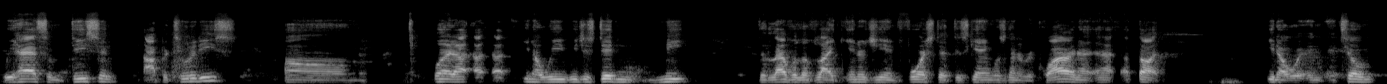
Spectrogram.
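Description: A middle-aged man, a head coach, answers postgame press questions in a measured, thoughtful way. He often pauses to find his words, and he is recorded on a desk microphone in an indoor press room. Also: fairly low pitch, fairly even intonation, fairly bright tone, breathy edge. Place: indoor press room before a sponsor backdrop. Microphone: desk microphone in front of him.

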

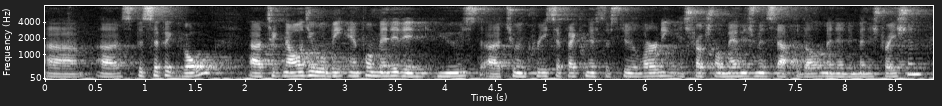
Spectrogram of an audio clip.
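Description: At a school district public hearing, a man in his thirties works through a list of items from the podium, his delivery peppered with ums and uhs. His medium-pitched voice comes with a bit of hiss or hum. The echo and distant reverb of a large, empty auditorium are audible through the podium mic.

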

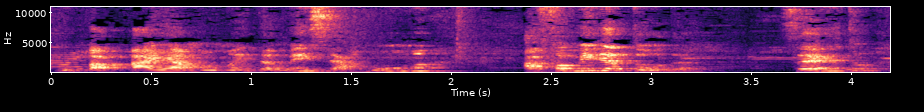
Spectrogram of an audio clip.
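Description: A Brazilian kindergarten teacher talks to small children in a patient, sing-song way and sounds words out slowly. Her voice sits at a middle pitch. The room is echoey, with faint music underneath. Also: big pitch swings. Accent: Brazilian Portuguese. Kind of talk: slow, clear online lesson for young children.

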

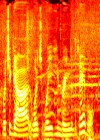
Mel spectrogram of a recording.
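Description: A man's voice: on the high side, fast, loud music behind the voice. A young man doing jokey, rambling let's-play commentary as channel host.

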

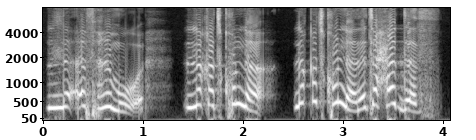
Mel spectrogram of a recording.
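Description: A woman reading the part of a gentle young female guide, soft-spoken and anxious. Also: very high voice, big pitch swings, a little slow, no echo, clean studio sound, pitched above the performer's own voice, full character voice. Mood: flustered.

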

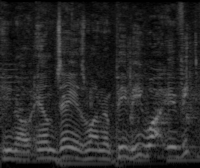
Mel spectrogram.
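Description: A man's voice: fairly high pitch, very fast, over music. A man telling a long, profane anecdote in casual talk, laughing often. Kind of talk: casual storytelling.

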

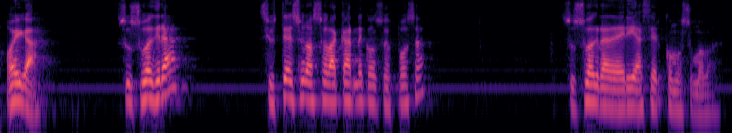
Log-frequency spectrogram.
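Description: High-voiced animated male pastor. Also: normal speed, long pauses. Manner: animated, joking, acts out voices while reading scripture. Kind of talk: lively sermon. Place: church.

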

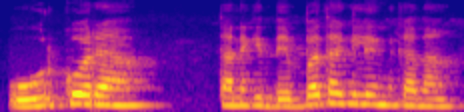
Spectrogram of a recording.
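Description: A woman voicing a gentle, caring older mother-in-law who soothes the family in a read-aloud story. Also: a little high, brisk, lightly acted.

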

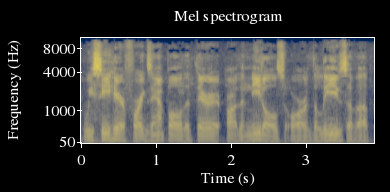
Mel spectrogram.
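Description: A man's voice: low-pitched, fairly even intonation, moderate pace, fairly bright tone, soft background music. A middle-aged man, a scientist, explaining informally in the field for a nature documentary. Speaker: paleobotanist. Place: outdoors at a rock shelter.

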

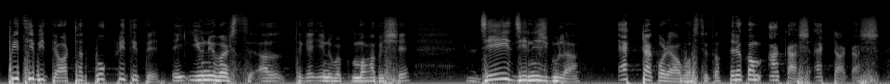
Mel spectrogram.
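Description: A man's voice: sits high, dark tone, no room sound. A man teaching an English grammar lesson, explaining step by step, asking questions and answering them himself, and mixing English terms into his speech. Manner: explains step by step, repeats key phrases.

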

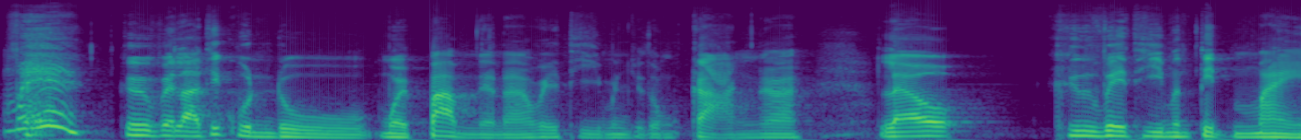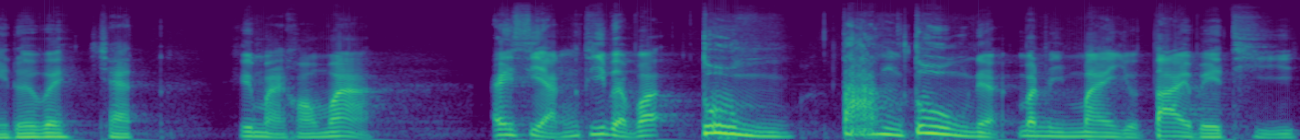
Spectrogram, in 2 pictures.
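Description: Animated streamer man, lively pitch. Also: brisk. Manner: animated, crude slang, acts out voices. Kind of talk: casual storytelling chat.

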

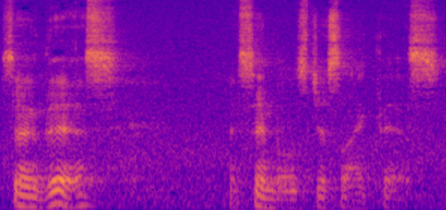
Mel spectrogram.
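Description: A radio restorer works through a repair at his indoor workbench, slowly muttering to himself as he goes in a hands-on walkthrough. His voice is lowish, creaky and sharp-toned, and the audio is poor with slight background noise.

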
